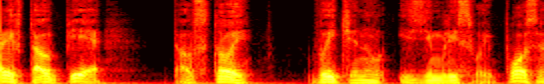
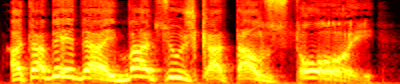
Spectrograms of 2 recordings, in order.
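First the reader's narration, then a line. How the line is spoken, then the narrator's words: Shouted out. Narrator (Russian): выкрикнул купец-грузин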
